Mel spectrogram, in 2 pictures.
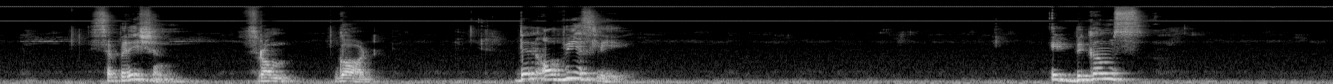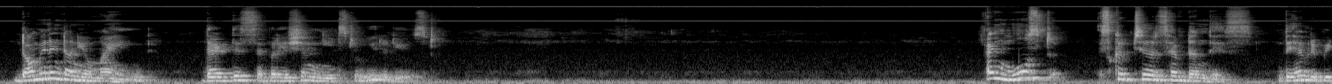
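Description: A man speaks calmly and thoughtfully, with long pauses, close to a microphone.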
